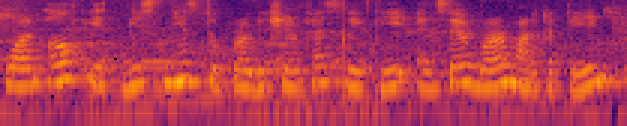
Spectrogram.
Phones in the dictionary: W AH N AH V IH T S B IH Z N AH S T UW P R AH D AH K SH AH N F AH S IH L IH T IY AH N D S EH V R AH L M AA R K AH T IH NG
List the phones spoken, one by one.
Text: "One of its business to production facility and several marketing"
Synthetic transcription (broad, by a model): W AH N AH F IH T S B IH S N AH S T UW P R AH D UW K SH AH N F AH S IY L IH T IY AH N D S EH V AH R M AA R K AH T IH NG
